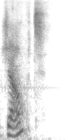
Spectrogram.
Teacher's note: ends with a P, which is a non-voice, it's just air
